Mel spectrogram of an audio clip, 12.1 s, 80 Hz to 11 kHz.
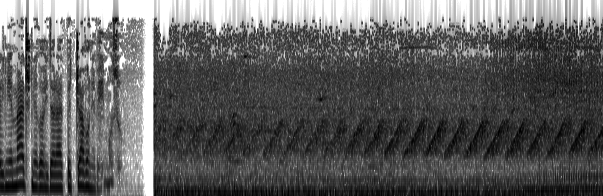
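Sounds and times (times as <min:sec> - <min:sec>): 
speech: 0:00.0 - 0:02.5
fire engine and ambulance sirens wailing: 0:03.1 - 0:12.0
heavy steady rumble of city traffic: 0:03.1 - 0:12.0.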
